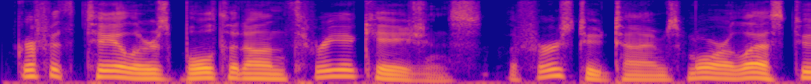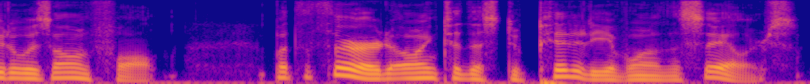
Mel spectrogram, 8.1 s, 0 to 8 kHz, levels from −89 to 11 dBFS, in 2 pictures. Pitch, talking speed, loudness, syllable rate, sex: 130 Hz, 220 wpm, -17 LUFS, 5.8 syllables/s, male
